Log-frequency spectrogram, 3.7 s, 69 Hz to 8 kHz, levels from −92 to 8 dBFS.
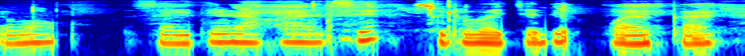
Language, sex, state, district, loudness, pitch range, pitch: Bengali, female, Assam, Hailakandi, -16 LUFS, 205-230 Hz, 220 Hz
